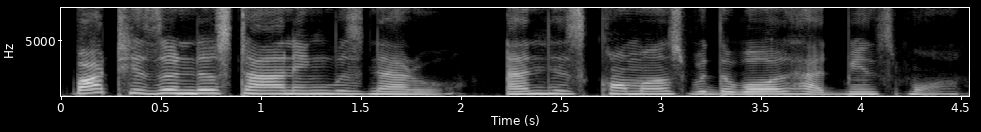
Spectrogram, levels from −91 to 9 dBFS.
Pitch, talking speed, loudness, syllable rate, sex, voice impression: 240 Hz, 185 wpm, -19 LUFS, 4.8 syllables/s, female, feminine, slightly gender-neutral, slightly young, tensed, powerful, soft, clear, slightly halting, intellectual, slightly friendly, unique, lively, slightly intense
